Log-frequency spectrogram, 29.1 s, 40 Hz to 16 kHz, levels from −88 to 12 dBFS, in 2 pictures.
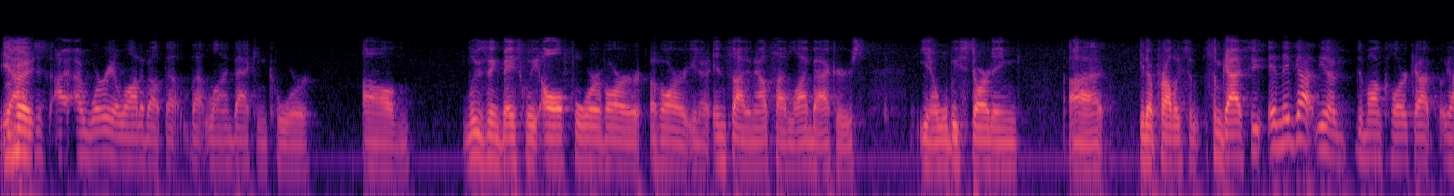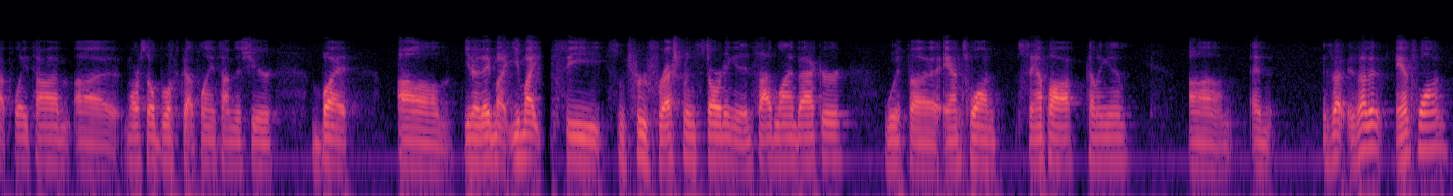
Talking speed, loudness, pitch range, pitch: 185 wpm, -27 LUFS, 105-125 Hz, 115 Hz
